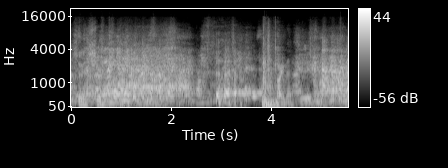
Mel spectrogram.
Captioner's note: laughing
